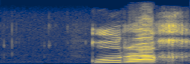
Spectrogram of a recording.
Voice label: "къурах", Aghul

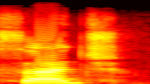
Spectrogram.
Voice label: "садж", Aghul

